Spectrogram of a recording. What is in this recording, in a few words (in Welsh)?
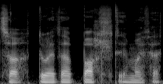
"bollt", Welsh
